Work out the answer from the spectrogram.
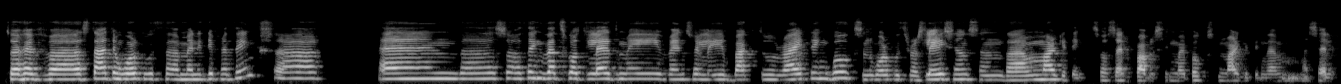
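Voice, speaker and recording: High-voiced Greek woman in her forties. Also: steady tone, normal speed, lo-fi sound. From Greece. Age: 40s. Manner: thoughtful, frequent hesitations. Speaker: guest author. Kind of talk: casual interview chat.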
